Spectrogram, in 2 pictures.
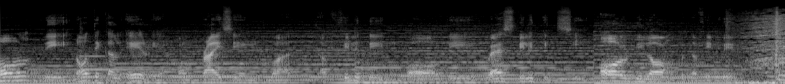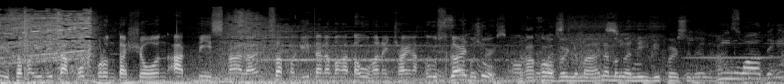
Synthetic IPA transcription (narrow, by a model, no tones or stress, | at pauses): ʔold̪ɐnot̪ɪkɐlɛɹiɐ̰ʔɔvpɹajsɪ̃ŋ | wɐ̰t̪ | d̪ɐfilɪpĩnʔod̪i | wɛst̪filɪpinsi | ʔolbɪlõŋt̪ud̪ɐfilɪpḭ̃nsɐmɐʔinɪt̪akomfɾont̪ɐʃo̞nɐt̪̚piskaːlɐnsɐpɐɡiːt̪ɐnɐŋmɐŋat̪ɐʔuːɦɐnːɐŋt͡ʃajnɐkusɡaɹd̪ | ɐkakovɛɹnɐmanɐŋmɐŋanivipɛɹsɔnɛlinwald̪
